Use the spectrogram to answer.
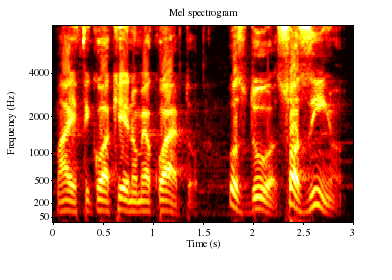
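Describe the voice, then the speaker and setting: A man's voice: lowish voice, expressive, soft background music. Man doing a jealous Italian husband. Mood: angry. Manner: loud, fast and scolding.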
